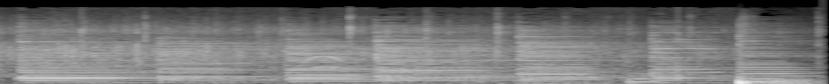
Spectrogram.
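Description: Live gospel band intro: a keyboard plays a run of sustained chords, changing about twice a second, over audience applause. Near the end a sudden loud low hit comes in from the band just before the vocal starts.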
